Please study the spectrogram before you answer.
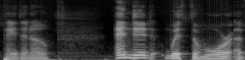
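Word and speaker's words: pays d'en haut: deno which is french spelled it's spelled phonetically as pais den haute but it's pronounced pedano ended with the war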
